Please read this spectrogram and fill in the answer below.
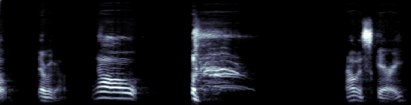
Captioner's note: coughs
